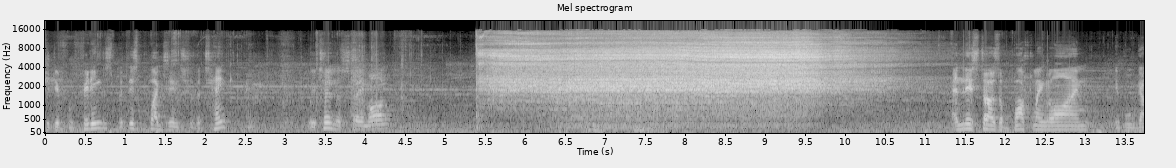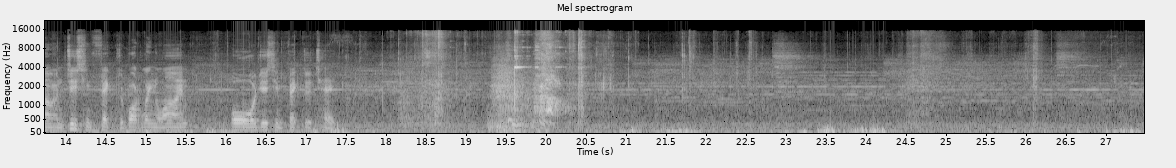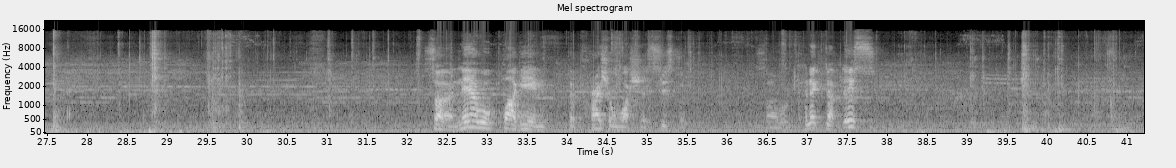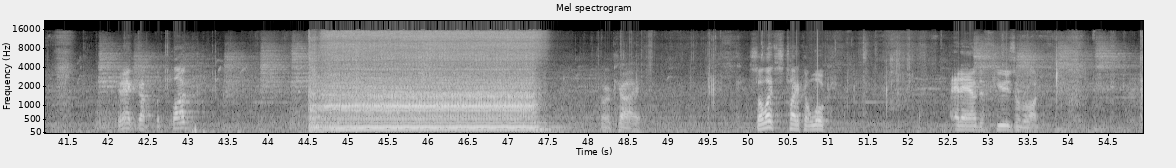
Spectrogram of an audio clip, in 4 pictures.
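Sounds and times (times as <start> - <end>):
faint background music: 0.0 - 54.9
machine humming and hissing: 5.4 - 11.4, 44.4 - 48.0.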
